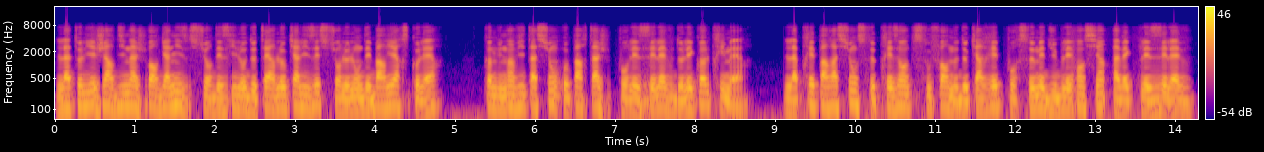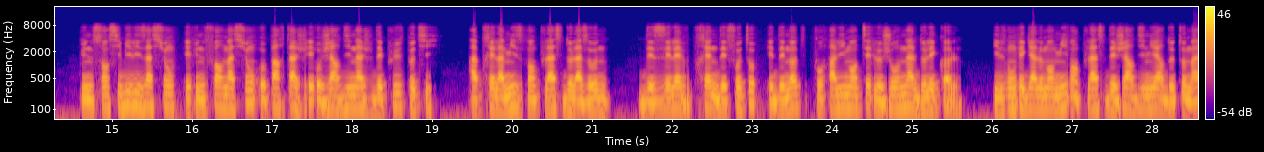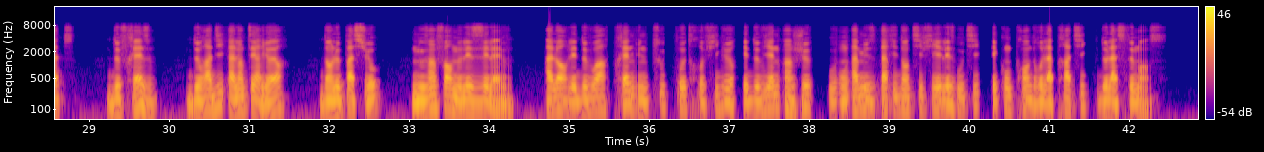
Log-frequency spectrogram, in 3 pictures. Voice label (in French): voix du mec; ecole primaire saint exupery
